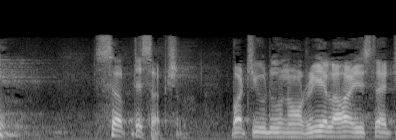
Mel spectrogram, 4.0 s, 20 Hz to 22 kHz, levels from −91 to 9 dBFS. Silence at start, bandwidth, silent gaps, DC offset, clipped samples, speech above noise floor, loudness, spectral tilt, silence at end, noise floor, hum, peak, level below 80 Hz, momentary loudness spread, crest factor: 0 s; 8 kHz; none; under 0.1%; under 0.1%; 25 dB; -20 LUFS; -4 dB/octave; 0 s; -44 dBFS; none; -2 dBFS; -48 dBFS; 14 LU; 20 dB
